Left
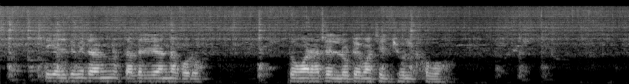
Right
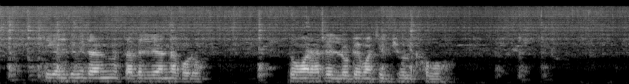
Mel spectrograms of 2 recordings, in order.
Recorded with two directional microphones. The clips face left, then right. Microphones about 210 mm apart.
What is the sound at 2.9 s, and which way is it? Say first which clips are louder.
Speech: left 2 dB; 20° left (ahead or behind).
